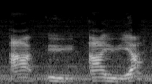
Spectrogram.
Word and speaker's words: Haheuah: plus tarder non entraîne 24e génial qui c'est a u a ua qui s'écrit ha h e u I a h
